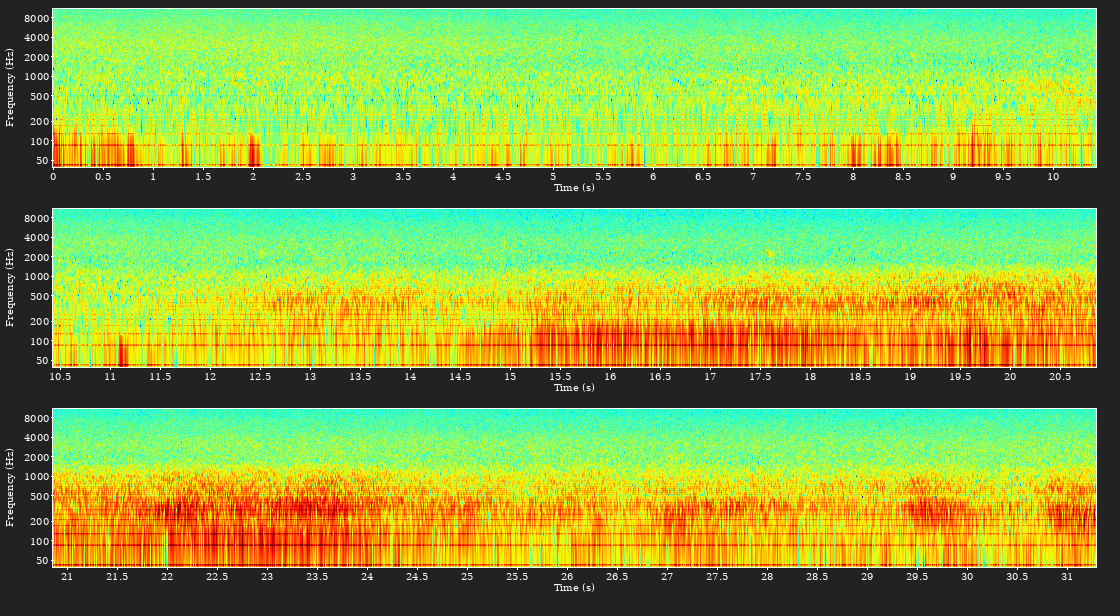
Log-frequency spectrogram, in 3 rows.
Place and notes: Kampenhout, Belgique - Un chemin campagnard aligné sur un aéroport
Balayée par le vent, la Schoonstraat (Kampenhout) s'accorde parfois sur le son d'un avion
Matériels utilisés : Zoom H6 + Micro Omni
Temps : Clair, ensoleillé
Kampenhout, Belgium, 29 September 2015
